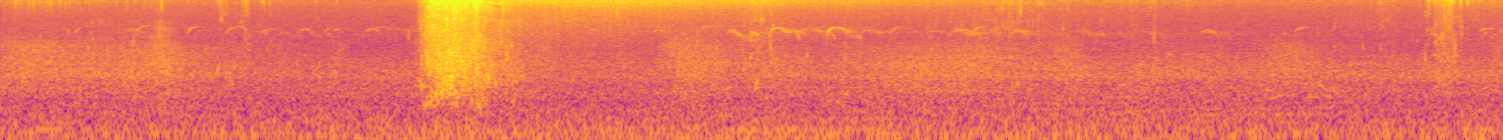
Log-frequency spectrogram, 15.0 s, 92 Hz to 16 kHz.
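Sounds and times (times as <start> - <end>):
small waves washing onto shore: 4.2 - 10.8.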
